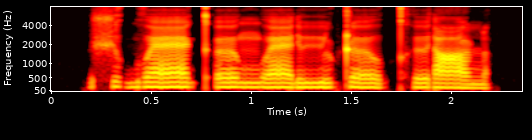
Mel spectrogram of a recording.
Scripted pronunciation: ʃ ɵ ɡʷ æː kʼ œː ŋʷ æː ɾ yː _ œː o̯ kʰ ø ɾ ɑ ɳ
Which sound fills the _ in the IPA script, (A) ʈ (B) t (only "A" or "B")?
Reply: A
